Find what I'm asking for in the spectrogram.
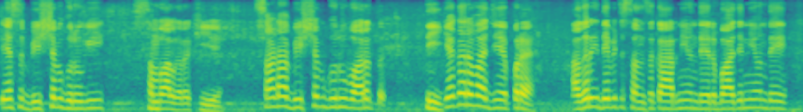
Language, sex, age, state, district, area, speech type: Dogri, male, 18-30, Jammu and Kashmir, Samba, rural, spontaneous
